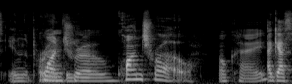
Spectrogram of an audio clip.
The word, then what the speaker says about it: Cointreau: So that Cointreau that for last week's, yeah, she said it's phonetically pronounced Cointreau. Am I pronouncing that correctly? It's in the parentheses. Cointreau.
